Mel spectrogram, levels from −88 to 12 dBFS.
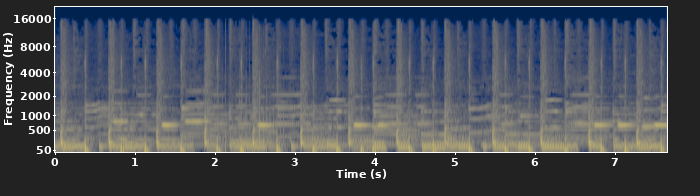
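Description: From 2.01 to 2.87 s, the writer and the hardware reader of the ring buffer slip and cross inside each period, producing buffer tearing. A small slice of every buffer replays audio about a tenth of a second old, hard-joined on both sides, giving a rattling buzz near 23.4 Hz, which fits a 2048-sample buffer.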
